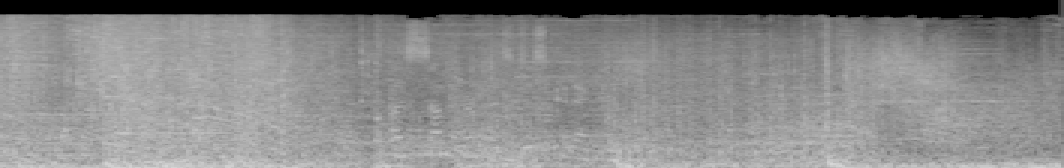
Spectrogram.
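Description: Magic blasts crackle and boom in a fierce battle.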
